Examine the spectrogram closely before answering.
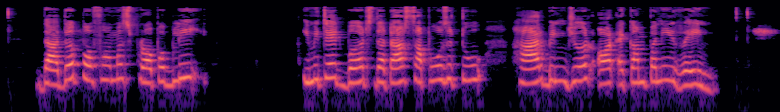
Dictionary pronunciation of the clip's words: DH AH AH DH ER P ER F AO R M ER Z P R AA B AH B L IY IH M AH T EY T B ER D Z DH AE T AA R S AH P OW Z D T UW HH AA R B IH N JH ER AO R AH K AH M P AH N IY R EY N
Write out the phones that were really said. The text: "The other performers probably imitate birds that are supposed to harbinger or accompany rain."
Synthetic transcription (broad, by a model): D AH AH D ER P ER F AO R M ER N P R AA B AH B L IY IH M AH T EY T B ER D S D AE T AA R S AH P OW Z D T UW HH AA R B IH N JH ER AO R AH K AH M P AH N IY R EY N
